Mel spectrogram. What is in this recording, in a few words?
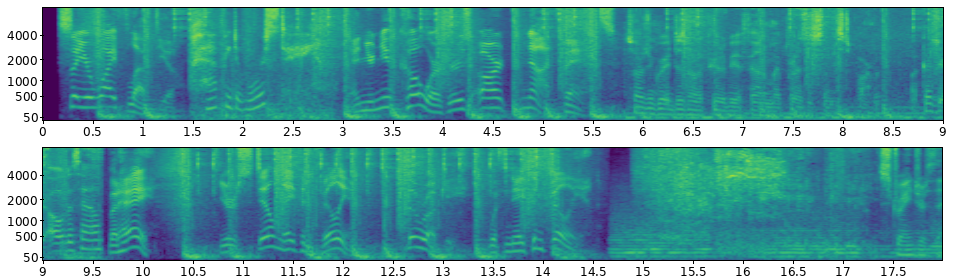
Promo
